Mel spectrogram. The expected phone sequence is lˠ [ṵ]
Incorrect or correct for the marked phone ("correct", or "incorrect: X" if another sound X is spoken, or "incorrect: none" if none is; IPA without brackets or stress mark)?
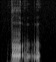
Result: correct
